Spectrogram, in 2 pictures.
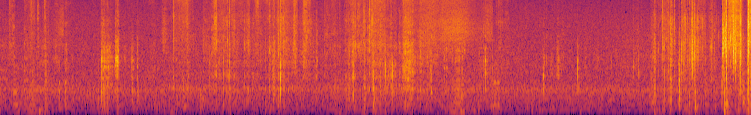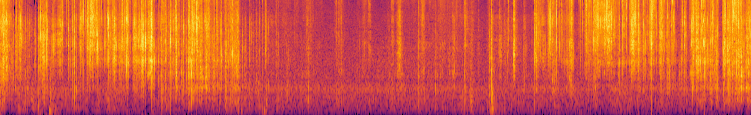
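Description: Foil wrapper of a trading-card pack crinkling and tearing as the pack is handled and ripped open, loudest in a long stretch in the middle and again near the end. The quieter first part has light taps and slides of cards being set down.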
